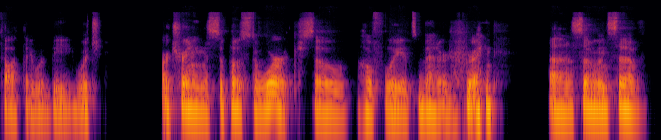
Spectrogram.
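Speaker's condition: No condition

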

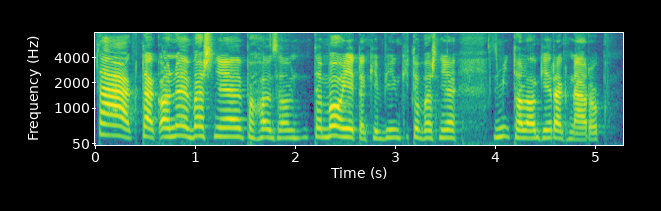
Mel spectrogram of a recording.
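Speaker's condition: Hearing loss, cochlear implant, acquired; Apple-linked latest model

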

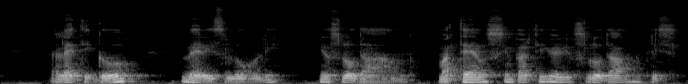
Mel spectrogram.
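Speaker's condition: No condition

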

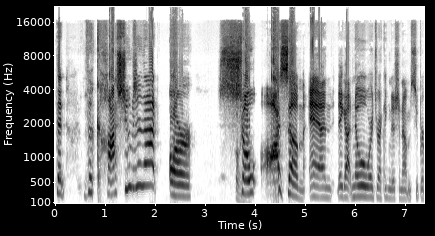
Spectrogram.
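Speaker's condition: No condition

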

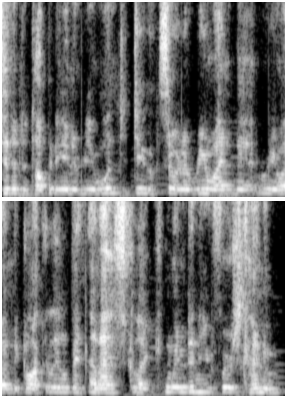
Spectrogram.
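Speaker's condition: Cerebral palsy; spastic quadriplegic type

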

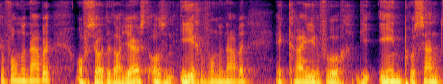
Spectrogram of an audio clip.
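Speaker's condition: No condition

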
